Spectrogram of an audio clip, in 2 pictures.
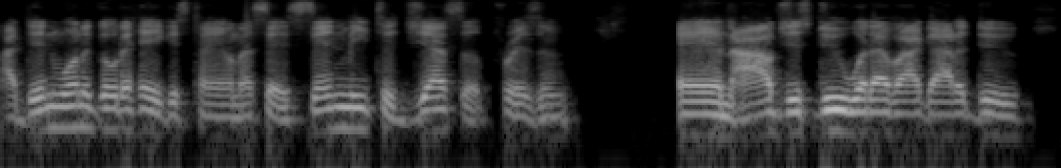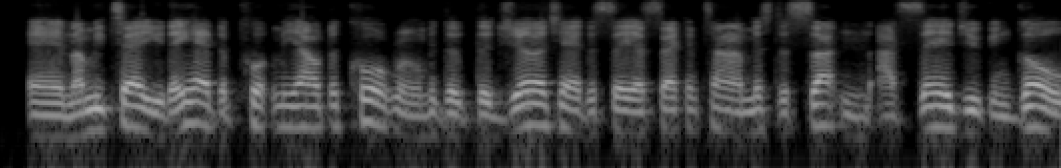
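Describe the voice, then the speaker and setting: A man's pitch varies in an ordinary way as he goes at a moderate pace. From Baltimore, Maryland, US. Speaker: motivational speaker and gang intervention specialist. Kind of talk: testimony. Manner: animated storytelling.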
